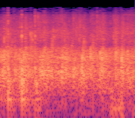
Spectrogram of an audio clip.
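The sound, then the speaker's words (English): A church audience claps loudly and steadily during a sermon, a dense wash of many hands without pause for the full two seconds. “If we're going to clap, let's clap big there.”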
